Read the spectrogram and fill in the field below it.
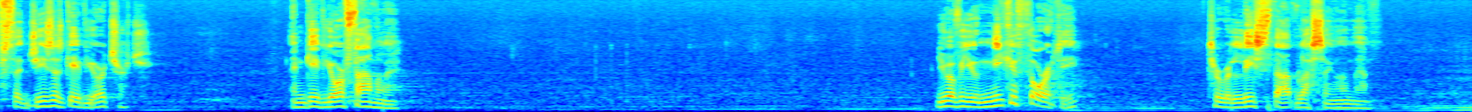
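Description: A man speaks calmly through a microphone in short phrases, echoing in a large hall.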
